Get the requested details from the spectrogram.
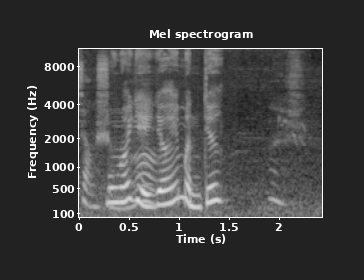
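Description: A young woman speaks with a rising, questioning tone close by.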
